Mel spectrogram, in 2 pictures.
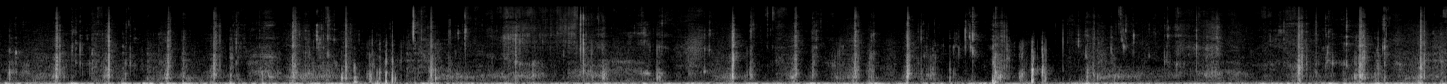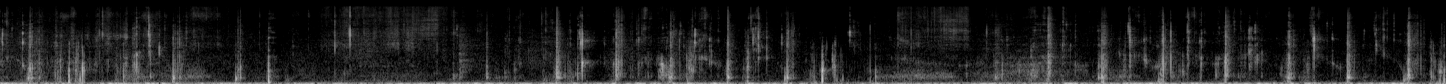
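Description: Frozen ice being bitten and chewed, with many sharp, irregular crunches and cracks.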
